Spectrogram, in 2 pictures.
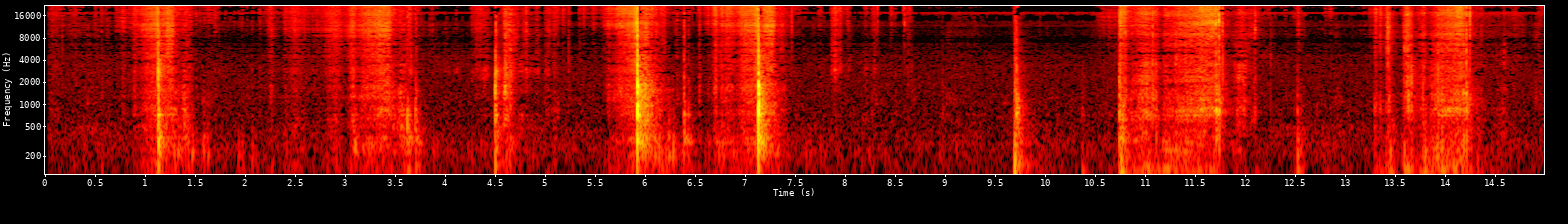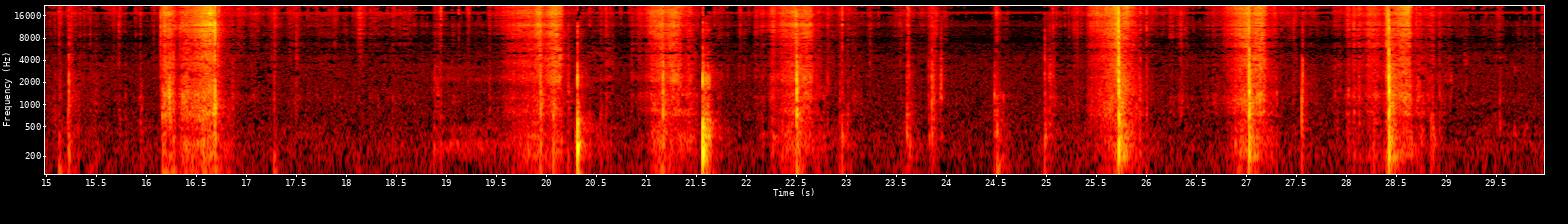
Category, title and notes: Sound effects > Objects / House appliances
Chopping an apple into wedges on a chopping board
